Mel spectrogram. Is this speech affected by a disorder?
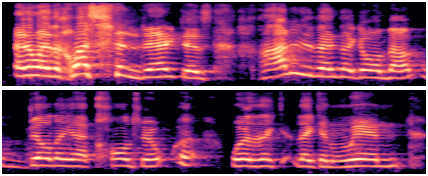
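Yes: cerebral palsy; spastic quadriplegic.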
